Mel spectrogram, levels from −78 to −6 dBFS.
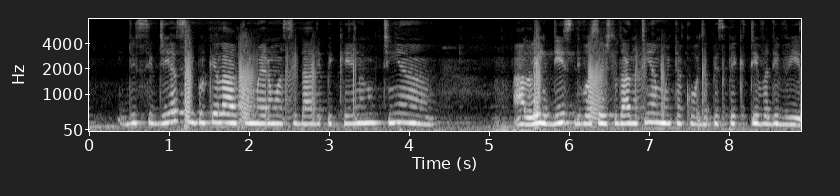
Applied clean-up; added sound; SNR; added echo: none; Fart; 12 dB; reverberation time 1.4 s.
